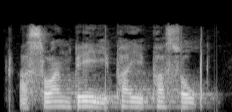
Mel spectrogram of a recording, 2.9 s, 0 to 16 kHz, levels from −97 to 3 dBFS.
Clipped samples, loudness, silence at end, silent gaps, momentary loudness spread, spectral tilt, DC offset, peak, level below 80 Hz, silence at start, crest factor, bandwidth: under 0.1%; -16 LUFS; 0.25 s; none; 7 LU; -4.5 dB/octave; under 0.1%; -2 dBFS; -54 dBFS; 0.1 s; 16 dB; 7.8 kHz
